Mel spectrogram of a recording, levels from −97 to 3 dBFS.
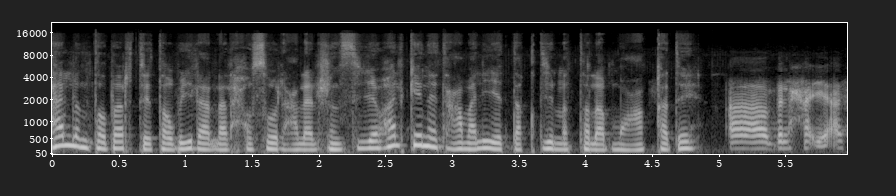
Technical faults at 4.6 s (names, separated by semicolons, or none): none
